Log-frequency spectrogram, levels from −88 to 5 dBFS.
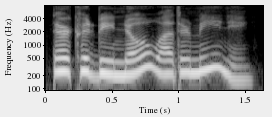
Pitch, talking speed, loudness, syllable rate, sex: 235 Hz, 220 wpm, -14 LUFS, 6.1 syllables/s, female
